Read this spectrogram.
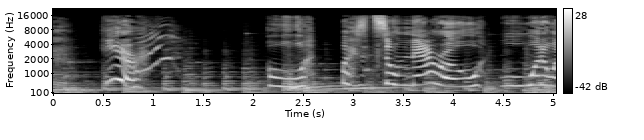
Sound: groans

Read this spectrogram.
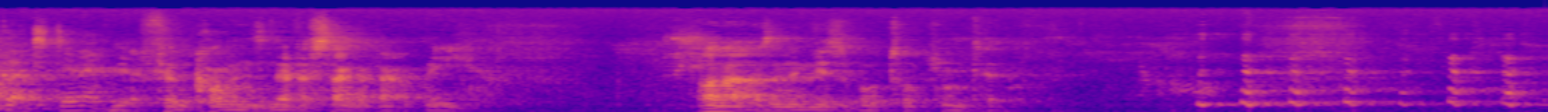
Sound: laughter

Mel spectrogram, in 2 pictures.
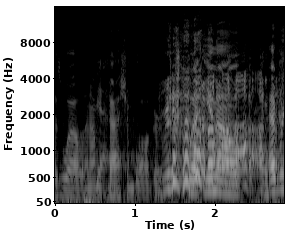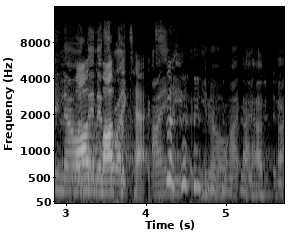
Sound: laughs

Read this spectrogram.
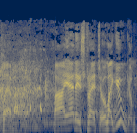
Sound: audience laughing

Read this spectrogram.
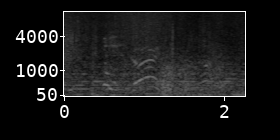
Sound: gasping

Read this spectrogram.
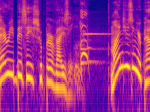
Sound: barks

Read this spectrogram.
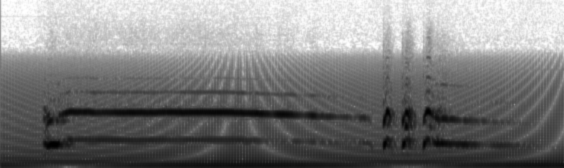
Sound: wolf howl

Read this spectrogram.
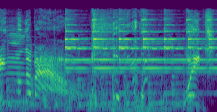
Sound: bell chimes

